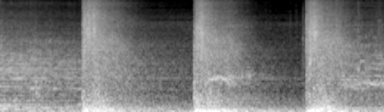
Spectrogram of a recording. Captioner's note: gunshots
